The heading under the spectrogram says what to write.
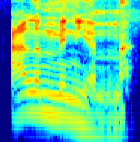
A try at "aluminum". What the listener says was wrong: All right, now you're adding about 6 syllables there that you don't need.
